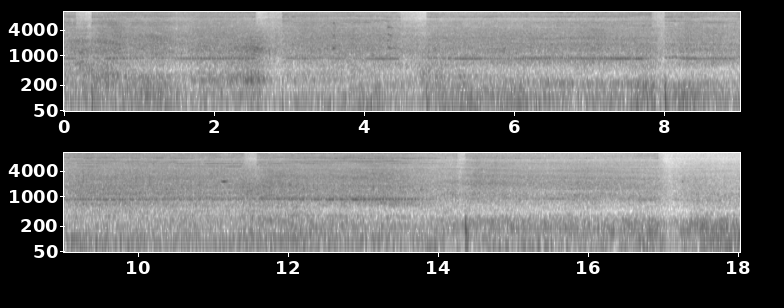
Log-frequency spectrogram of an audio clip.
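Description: Hot-water carpet extraction tool running on the final rinse pass, spraying hot water and sucking it back up through its vacuum hose: a steady hiss with a steady whine, breaking off briefly a few times and easing near the end.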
